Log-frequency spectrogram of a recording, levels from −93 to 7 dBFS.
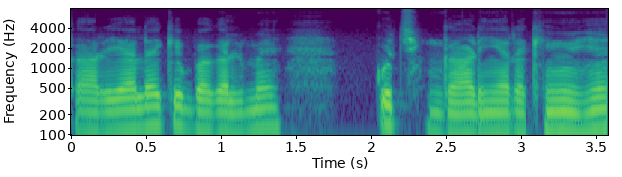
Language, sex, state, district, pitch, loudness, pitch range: Hindi, male, Uttar Pradesh, Lalitpur, 110 Hz, -18 LUFS, 110-120 Hz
